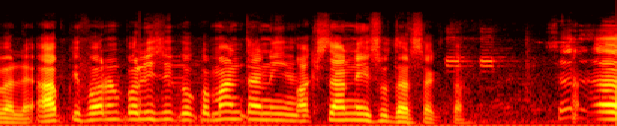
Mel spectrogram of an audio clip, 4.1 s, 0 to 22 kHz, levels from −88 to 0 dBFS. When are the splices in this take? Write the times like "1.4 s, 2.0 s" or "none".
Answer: 2.1 s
